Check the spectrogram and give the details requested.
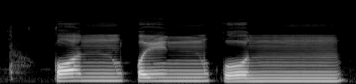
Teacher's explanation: جھٹکے کے ساتھ نکلتا تھوڑا. قاف موٹا ہے.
